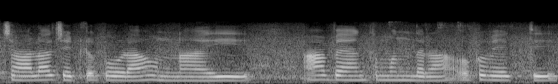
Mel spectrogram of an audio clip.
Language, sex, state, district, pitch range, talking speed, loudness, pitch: Telugu, female, Andhra Pradesh, Annamaya, 180-205 Hz, 95 wpm, -18 LUFS, 195 Hz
